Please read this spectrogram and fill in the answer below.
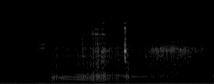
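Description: A man's short, low, wordless hum of hesitation, faint, followed by a single small click and a soft rustle.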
